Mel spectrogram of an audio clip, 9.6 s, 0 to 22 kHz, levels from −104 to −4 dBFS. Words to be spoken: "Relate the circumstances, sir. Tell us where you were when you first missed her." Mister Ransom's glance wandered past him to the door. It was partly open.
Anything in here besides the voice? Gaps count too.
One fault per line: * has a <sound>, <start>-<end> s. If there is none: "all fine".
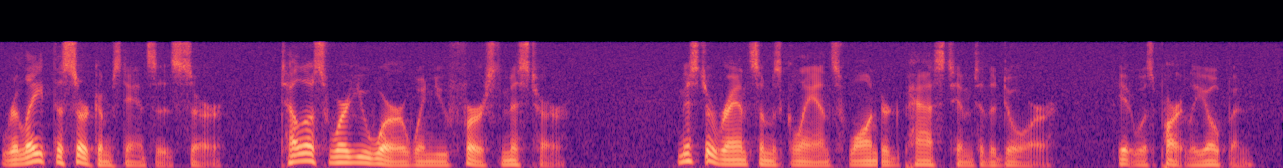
* has a dropout, 6.6-6.6 s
